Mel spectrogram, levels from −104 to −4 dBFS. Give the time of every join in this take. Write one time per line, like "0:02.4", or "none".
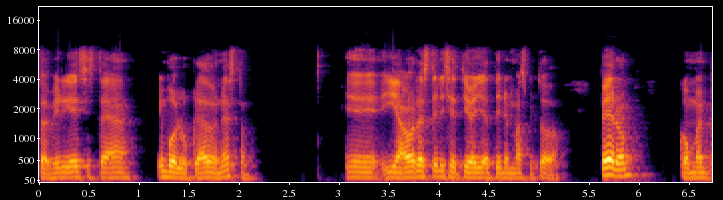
0:04.9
